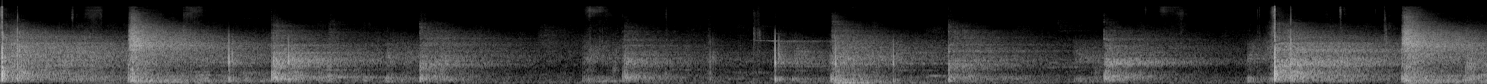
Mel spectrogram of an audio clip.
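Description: Tennis practice serves: sharp strikes of racket on ball and ball bounces, a dozen or more at uneven intervals, each ringing out in the long echo of a large indoor tennis hall.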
